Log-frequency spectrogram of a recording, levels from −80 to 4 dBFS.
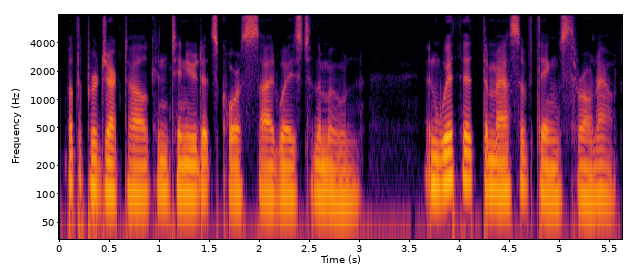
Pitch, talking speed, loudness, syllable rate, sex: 105 Hz, 200 wpm, -19 LUFS, 5.5 syllables/s, male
